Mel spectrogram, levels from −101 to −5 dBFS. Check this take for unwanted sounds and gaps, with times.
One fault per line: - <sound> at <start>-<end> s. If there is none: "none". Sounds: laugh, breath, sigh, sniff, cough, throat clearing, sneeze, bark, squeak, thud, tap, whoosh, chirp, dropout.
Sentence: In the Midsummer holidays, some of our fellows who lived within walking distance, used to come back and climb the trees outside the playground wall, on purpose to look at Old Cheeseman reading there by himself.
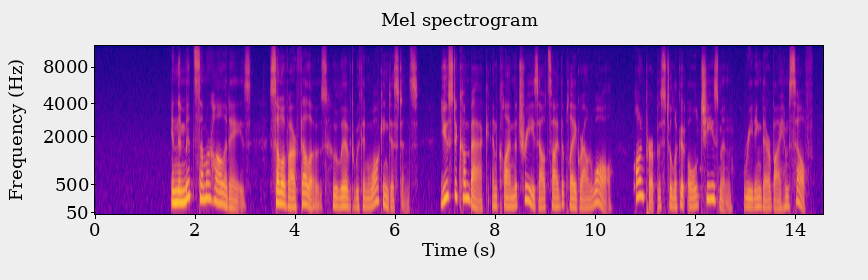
none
